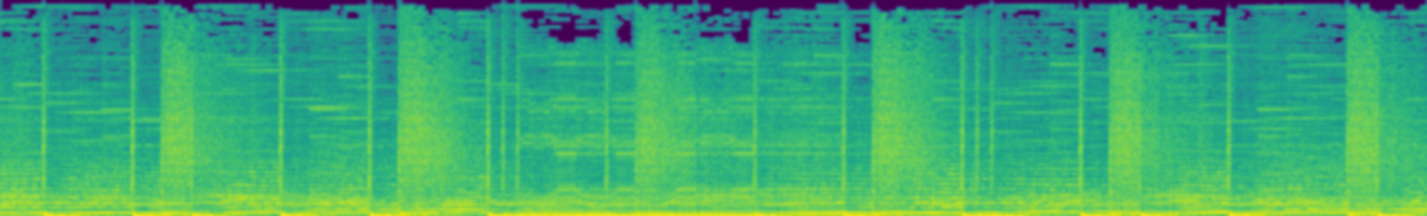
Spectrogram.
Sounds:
Music, Dubstep

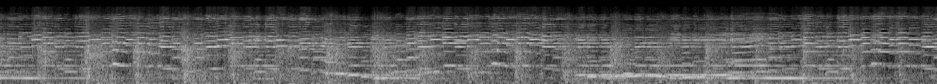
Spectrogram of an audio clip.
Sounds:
Musical instrument, Music, Violin

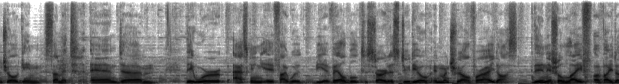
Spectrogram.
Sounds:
Music, Speech

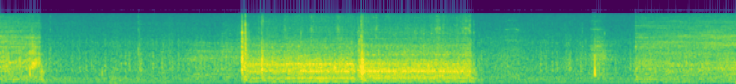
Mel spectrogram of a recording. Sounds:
Printer

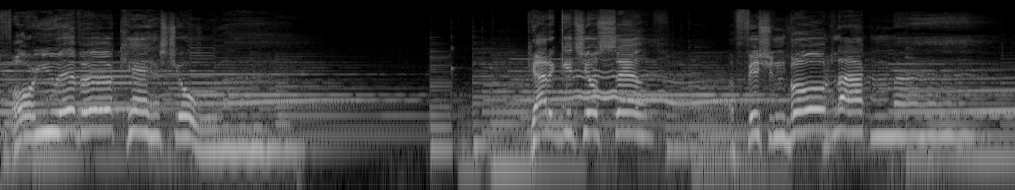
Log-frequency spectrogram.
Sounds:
Music

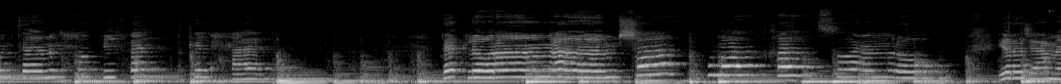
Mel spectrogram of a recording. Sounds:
Music

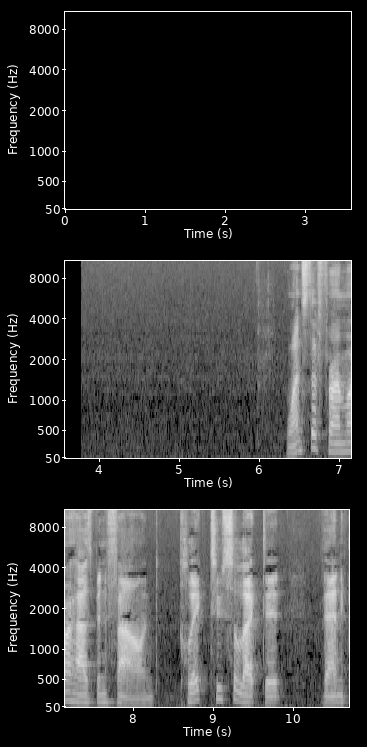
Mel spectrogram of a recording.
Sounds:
Speech, Silence

